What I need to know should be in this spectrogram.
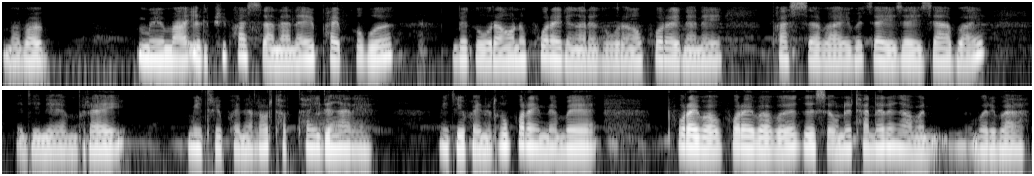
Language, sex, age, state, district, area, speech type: Bodo, female, 60+, Assam, Kokrajhar, urban, spontaneous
